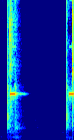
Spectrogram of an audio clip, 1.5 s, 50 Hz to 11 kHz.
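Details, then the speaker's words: GE DCVH680GJ1MR dryer, about ten years old, stopping randomly: two sharp clicks as the control board is tapped, motor trying to start; bad motor relay on control board making intermittent contact. "I tap this one it'll make it start so here's it does click start and you can hear something click and try to go"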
